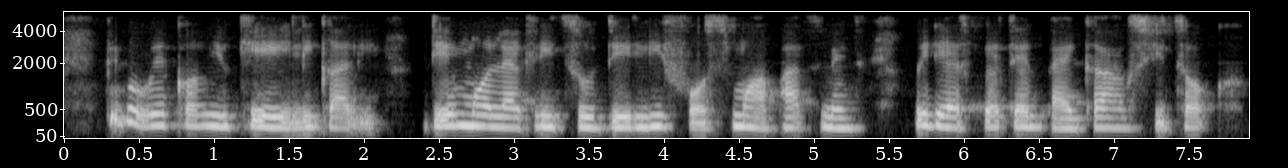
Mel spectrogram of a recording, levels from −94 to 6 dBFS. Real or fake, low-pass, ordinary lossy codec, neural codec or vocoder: fake; 5.4 kHz; none; codec, 16 kHz, 16 kbps, FunCodec, trained on Chinese and English, 50 frames a second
